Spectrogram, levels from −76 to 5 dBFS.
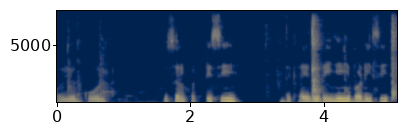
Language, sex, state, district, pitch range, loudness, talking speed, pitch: Hindi, female, Chhattisgarh, Sukma, 195-210 Hz, -23 LUFS, 150 wpm, 200 Hz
